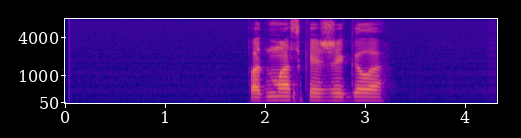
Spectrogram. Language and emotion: Russian, neutral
